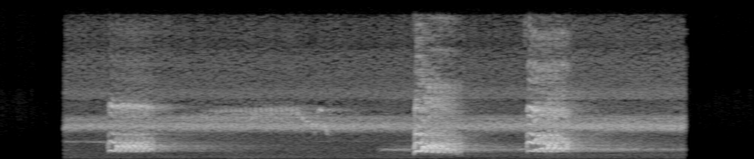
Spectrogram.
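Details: A Red-bellied Woodpecker (Melanerpes carolinus) gives its rich churr song, three rolling churrs, the last two close together, over a faint, steady high insect hum.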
